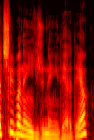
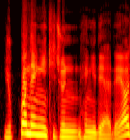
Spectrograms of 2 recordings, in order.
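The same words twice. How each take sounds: First: 칠 hit first, quicker, rising question; stress on 칠. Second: 번 lifted in a rising quiz question; questioning stress. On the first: Teacher quizzing the class, landing hard on 칠 at a brisk pace. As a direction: push 칠 as the right answer, brisk. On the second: Teacher quizzing the class on which row leads, rising on 번. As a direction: ask it as the first option, leaning on 번 with a rise. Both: Shown as a demonstration. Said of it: "무조건 뒤에 게 기준 행이 돼야 된다".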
